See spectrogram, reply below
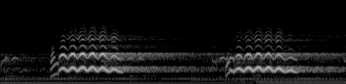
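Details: A Common loon (Gavia immer) gives two eerie, quavering, wavering calls, each rising sharply into a rapid warble and fading into a held tone, with a faint low hum beneath.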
